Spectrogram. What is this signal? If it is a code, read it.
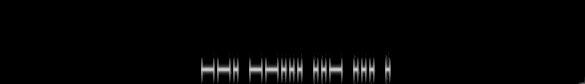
Morse code, heard as a keyed tone, about 29 wpm, 700 Hz. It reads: G7USE
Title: DXCC-100 Call Signs - 5 Characters - 30wpm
